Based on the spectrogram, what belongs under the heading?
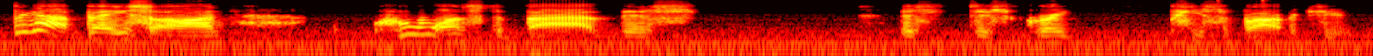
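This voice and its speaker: A man with an American accent talking casually on a radio show, animated and often repeating words as he restarts. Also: mid-range voice, slow, gravelly, no room sound. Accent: American English. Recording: muffled radio broadcast.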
